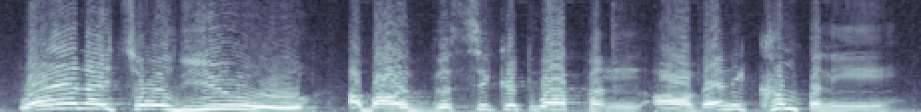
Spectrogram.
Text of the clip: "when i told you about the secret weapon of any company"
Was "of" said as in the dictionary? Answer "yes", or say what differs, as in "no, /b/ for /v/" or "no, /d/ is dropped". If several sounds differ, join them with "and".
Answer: yes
